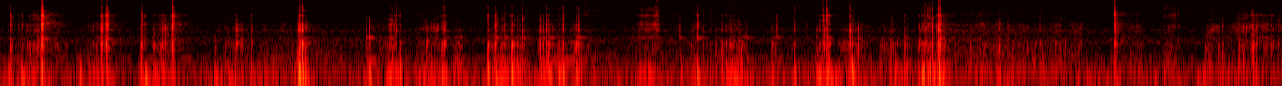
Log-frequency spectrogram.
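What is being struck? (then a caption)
Plastic bottle screw cap. Fingertips twist and click the green plastic screw cap on a clear plastic water bottle held close to the mic. A quiet, irregular series of short, sharp, bright clicks and crackles rises over faint low rumble, each snapping off almost instantly.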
